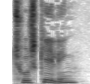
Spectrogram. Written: toskilling

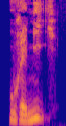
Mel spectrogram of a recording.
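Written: URÆMI

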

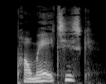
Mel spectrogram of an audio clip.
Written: pragmatisk

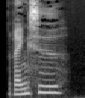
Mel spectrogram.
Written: ringside

